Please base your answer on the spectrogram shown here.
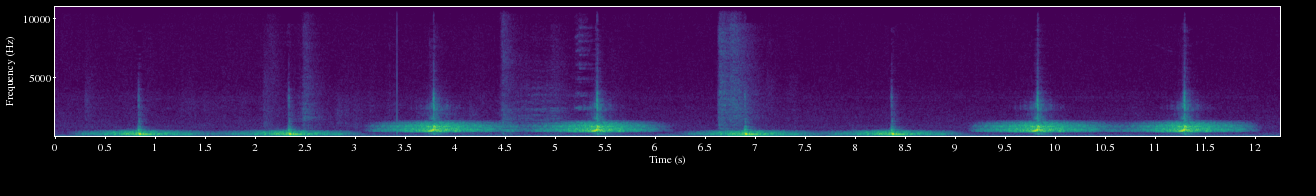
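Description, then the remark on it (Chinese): Gravitational wave signals from black hole and neutron star mergers turned into sound: eight swelling hums, each building to a quick upward chirp, arriving at a steady pace in pairs that alternate between a low pitch and a higher one, with no talking. “所以呢，引力波还真的是能够转换成声音的。我们可以一起来听一下。”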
